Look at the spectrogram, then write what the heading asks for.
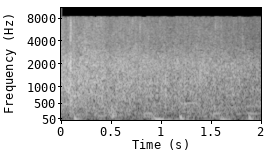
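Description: Faint, steady applause from a group, an even wash of clapping held at low level for the whole stretch.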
